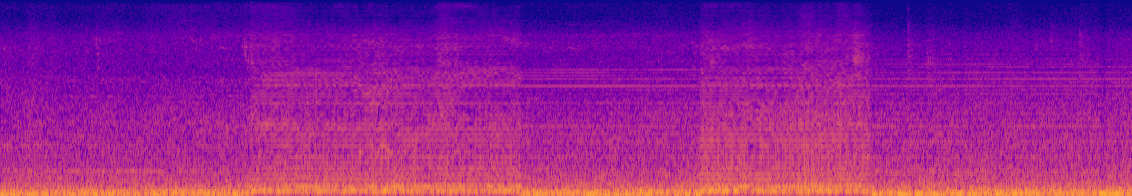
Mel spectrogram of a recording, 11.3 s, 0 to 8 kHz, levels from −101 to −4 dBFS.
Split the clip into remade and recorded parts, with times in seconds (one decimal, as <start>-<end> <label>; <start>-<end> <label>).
0.0-2.5 recorded; 2.5-5.2 remade; 5.2-7.0 recorded; 7.0-8.7 remade; 8.7-11.3 recorded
